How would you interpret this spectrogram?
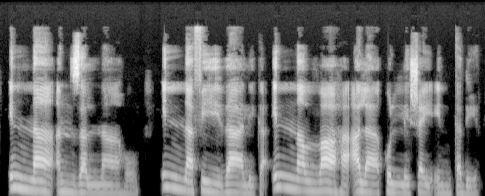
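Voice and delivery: very slow, measured recitation; unhurried verse reading, stretched syllables; Quran recitation. Shown as a demonstration. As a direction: recite with long, drawn-out vowels. Reciting Quran examples of the word.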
